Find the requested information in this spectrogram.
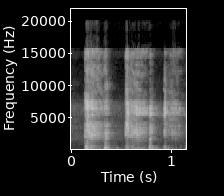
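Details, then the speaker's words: Three quick, harsh coughs in a row from a child with a bad cough; mother gave cough medicine at night. "आप लोग video में सुनते हो voice over करते हुए फिर बात करते हुए खांसी की आवाज़ को बहुत गंदी वाली खांसी हो रही है"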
